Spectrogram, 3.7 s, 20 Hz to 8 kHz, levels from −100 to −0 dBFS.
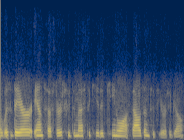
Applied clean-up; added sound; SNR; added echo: none; none; none; none.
